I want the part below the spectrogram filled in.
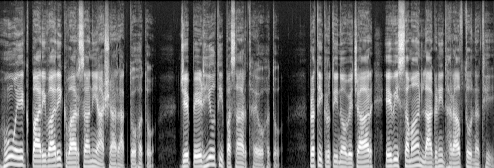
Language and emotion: Gujarati, sad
